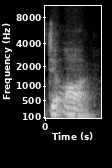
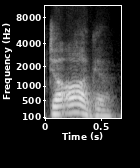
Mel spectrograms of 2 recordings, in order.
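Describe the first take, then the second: First: The consonants are clipped with no extra vowel. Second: The consonants carry an extra uh sound. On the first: The speaker calls it right. "No, it's dog" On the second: The speaker calls it wrong. "if it says duh and g for G"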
